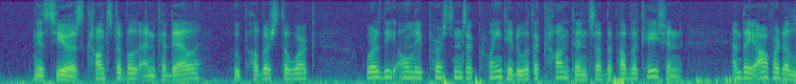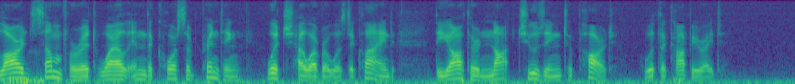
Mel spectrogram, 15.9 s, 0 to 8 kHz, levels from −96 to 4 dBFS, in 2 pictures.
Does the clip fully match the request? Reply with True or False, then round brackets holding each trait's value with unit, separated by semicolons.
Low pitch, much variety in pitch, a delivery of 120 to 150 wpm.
False (125 Hz; 5.8 semitones; 175 wpm)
